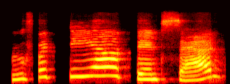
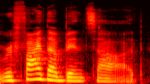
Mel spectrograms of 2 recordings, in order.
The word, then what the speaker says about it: Rufaida bint Saad: It is Rufadia bint Saad. Hi, everyone. This is Alesha. The way Charlotte meant to pronounce her name was something closer to Rufaida bint Saad, but I might not be correct either.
